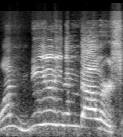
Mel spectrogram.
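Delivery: very high-pitched, loud character voice. Reading out a commenter's reply: Doctor Evil voice. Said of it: "In his best Doctor Evil voice".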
